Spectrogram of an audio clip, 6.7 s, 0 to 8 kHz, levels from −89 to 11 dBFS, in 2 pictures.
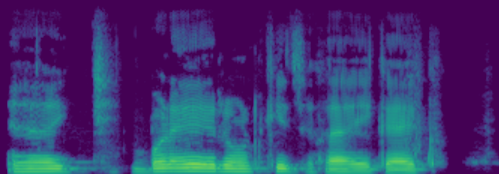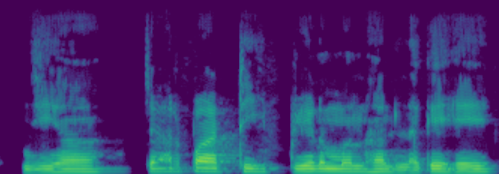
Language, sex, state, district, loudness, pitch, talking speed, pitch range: Chhattisgarhi, male, Chhattisgarh, Jashpur, -18 LUFS, 135 Hz, 160 wpm, 130-145 Hz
